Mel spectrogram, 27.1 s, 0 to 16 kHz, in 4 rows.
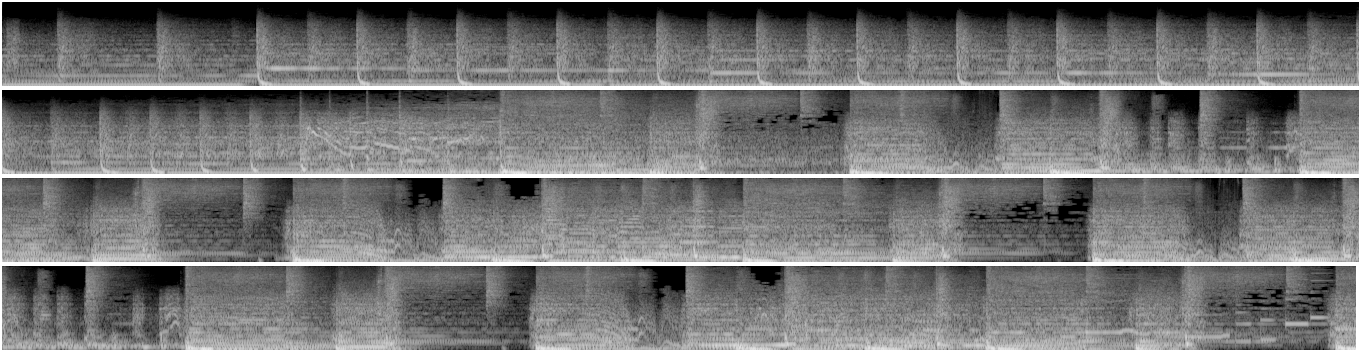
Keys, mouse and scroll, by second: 0.3-5.4 middle drag, 1.6 z, 1.8-2.2 scroll up 2, 2.2 Tab, 3.1 `, 3.5 Escape, 3.8 ctrl+b, 5.5 Tab, 5.7 click, 5.8 scroll down 1, 6.0-10.6 middle drag, 8.9 ctrl+s, 12.4-15.6 drag, 13.3 shift+a, 16.1 click, 16.6 click, 17.6-19.3 drag, 18.1 KP_Enter, 19.6 click, 20.1-22.9 middle drag, 22.9 click, 23.8 click, 24.6 click, 25.5-27.1 middle drag, 26.4 ctrl+s.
